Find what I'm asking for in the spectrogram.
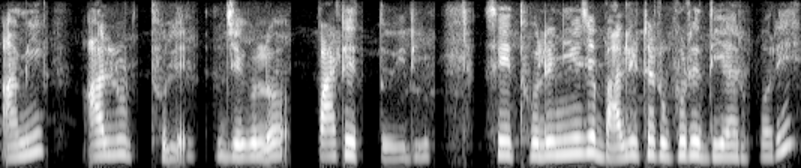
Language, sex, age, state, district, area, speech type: Bengali, female, 18-30, West Bengal, North 24 Parganas, rural, spontaneous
